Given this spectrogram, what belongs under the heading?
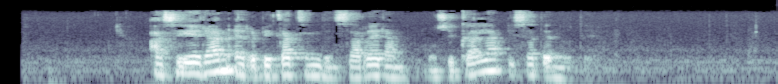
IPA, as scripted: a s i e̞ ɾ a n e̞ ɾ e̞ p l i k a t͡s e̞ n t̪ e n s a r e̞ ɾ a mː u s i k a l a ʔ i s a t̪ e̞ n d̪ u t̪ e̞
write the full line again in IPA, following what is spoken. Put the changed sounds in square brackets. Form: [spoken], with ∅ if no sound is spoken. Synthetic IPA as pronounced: a s i e̞ ɾ a n e̞ [r] e̞ p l i k a t͡s e̞ n [d̪] e n s a r e̞ ɾ a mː u s i k a l a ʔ i s a t̪ e̞ n d̪ u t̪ e̞

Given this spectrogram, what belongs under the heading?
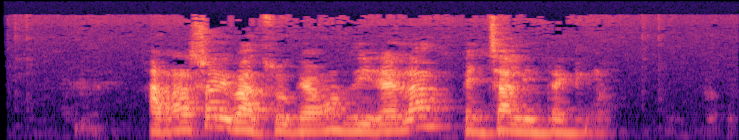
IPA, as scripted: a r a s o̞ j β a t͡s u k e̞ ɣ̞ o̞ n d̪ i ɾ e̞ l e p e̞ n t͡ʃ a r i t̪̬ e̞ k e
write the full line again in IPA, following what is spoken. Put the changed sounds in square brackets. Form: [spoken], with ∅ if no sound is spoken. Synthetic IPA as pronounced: a r a s o̞ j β a t͡s u k e̞ ɣ̞ o̞ n d̪ i ɾ e̞ l [a] p e̞ n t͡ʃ a [l] i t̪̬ e̞ k e

